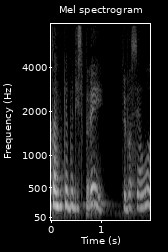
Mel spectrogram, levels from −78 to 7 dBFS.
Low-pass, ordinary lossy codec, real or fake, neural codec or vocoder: none; none; fake; codec, 16 kHz, 0.5 kbps, X-Codec, HuBERT features, trained on general audio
